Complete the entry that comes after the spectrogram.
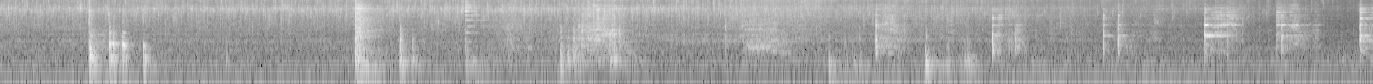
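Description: Butter and brown sugar sizzling around apple slices in a hot skillet, with a steady hiss. Several sharp knocks of cookware come through, and near the end a spatula scrapes and clinks against the pan as the apples are scooped into a bowl.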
